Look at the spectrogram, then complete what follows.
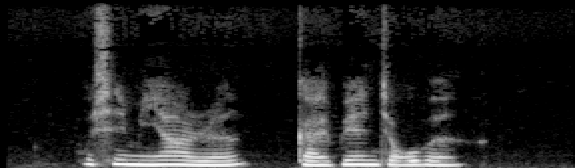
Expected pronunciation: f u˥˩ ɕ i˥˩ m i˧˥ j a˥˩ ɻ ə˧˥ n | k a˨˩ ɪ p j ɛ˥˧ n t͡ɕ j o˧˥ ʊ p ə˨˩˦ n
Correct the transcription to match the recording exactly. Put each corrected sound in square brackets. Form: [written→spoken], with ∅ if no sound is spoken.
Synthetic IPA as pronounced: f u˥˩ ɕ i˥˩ m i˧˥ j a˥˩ ɻ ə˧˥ n | k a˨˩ ɪ p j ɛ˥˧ n t͡ɕ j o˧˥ ʊ p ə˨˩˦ n

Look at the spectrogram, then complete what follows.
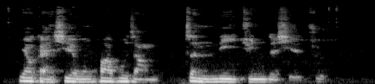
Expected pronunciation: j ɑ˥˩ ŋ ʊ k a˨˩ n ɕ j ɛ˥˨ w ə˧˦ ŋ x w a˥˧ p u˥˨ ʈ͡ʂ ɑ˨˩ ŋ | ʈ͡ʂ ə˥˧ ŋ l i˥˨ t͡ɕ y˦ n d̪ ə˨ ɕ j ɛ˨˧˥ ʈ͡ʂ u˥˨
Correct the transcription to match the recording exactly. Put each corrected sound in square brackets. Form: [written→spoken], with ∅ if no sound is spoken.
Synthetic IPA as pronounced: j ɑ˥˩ [ŋ→∅] ʊ k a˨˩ n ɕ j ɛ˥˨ w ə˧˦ [ŋ→n] x w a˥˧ p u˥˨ ʈ͡ʂ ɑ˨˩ ŋ | ʈ͡ʂ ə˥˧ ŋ l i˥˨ t͡ɕ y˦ n d̪ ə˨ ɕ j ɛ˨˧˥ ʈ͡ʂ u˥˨

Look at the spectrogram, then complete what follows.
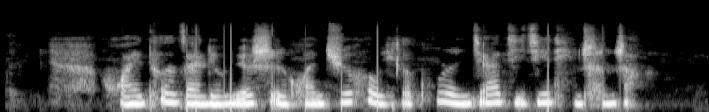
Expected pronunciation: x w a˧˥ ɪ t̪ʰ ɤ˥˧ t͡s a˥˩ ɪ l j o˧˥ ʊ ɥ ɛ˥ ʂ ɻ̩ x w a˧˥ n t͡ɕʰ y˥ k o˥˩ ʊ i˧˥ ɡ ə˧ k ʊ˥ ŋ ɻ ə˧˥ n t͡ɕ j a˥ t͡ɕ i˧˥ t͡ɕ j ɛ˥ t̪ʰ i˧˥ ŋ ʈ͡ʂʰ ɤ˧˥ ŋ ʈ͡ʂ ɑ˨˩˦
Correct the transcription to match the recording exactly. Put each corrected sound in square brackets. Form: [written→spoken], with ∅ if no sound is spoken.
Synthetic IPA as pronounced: x w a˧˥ ɪ t̪ʰ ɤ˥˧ t͡s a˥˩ ɪ l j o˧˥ ʊ ɥ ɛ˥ ʂ ɻ̩ x w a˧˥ n t͡ɕʰ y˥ [k→x] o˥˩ ʊ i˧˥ ɡ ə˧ k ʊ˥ ŋ ɻ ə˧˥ n t͡ɕ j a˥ t͡ɕ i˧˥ t͡ɕ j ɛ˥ t̪ʰ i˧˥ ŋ ʈ͡ʂʰ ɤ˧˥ ŋ ʈ͡ʂ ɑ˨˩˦

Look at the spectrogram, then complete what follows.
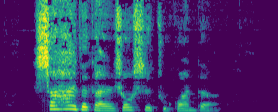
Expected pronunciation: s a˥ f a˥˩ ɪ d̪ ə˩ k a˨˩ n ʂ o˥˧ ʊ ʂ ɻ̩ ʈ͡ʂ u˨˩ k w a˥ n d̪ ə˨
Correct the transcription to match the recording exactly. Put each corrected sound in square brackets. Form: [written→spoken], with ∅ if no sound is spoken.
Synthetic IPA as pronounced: [s→ʂ] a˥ [f→x] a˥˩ ɪ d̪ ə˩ k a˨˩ n ʂ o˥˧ ʊ ʂ ɻ̩ ʈ͡ʂ u˨˩ k w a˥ n d̪ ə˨

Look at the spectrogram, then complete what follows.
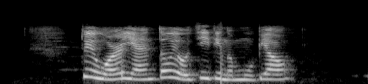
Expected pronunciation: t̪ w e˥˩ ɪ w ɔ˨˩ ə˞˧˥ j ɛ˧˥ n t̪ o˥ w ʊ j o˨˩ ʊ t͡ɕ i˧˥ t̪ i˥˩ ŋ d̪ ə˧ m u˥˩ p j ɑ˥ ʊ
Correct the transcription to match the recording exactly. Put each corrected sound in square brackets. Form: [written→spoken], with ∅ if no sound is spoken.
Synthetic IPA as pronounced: t̪ w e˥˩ ɪ w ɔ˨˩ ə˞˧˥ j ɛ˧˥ n t̪ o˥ [w→∅] ʊ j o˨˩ ʊ t͡ɕ [i˧˥→i˥˧] t̪ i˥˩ ŋ d̪ [ə˧→ə˩] m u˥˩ p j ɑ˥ ʊ

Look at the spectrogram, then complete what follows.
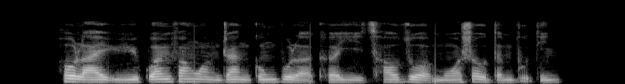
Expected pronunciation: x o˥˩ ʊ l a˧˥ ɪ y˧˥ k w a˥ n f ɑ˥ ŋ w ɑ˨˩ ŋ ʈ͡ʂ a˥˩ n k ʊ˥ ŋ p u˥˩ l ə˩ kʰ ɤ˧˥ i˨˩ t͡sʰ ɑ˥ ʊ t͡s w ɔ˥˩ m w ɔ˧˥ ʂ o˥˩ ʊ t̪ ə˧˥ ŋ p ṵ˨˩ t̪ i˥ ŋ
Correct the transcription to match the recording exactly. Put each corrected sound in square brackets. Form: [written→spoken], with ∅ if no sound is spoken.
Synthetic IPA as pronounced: x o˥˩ ʊ l a˧˥ ɪ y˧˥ k w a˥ n f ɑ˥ ŋ w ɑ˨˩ ŋ ʈ͡ʂ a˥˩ n k ʊ˥ ŋ p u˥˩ l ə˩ kʰ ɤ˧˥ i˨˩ t͡sʰ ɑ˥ ʊ t͡s w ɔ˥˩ m w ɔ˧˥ ʂ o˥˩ ʊ t̪ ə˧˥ ŋ p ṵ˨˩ t̪ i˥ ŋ

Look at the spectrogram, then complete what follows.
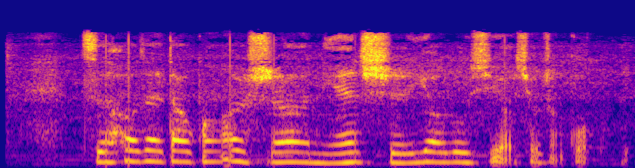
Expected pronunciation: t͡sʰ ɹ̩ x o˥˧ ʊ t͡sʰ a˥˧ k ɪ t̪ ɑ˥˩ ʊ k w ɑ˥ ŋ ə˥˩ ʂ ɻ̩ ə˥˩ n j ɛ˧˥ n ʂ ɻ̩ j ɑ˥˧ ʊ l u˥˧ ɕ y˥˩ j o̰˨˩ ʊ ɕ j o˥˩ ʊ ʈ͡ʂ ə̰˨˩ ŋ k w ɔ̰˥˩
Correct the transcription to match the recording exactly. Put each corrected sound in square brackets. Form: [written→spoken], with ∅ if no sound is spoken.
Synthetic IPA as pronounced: t͡sʰ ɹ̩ x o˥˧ ʊ [t͡sʰ→t͡s] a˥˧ [k→∅] ɪ t̪ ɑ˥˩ ʊ k w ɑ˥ ŋ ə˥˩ ʂ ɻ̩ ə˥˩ n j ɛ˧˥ n ʂ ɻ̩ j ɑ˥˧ ʊ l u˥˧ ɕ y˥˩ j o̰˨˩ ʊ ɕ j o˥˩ ʊ ʈ͡ʂ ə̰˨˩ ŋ k w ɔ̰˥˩

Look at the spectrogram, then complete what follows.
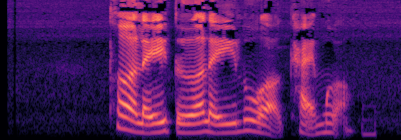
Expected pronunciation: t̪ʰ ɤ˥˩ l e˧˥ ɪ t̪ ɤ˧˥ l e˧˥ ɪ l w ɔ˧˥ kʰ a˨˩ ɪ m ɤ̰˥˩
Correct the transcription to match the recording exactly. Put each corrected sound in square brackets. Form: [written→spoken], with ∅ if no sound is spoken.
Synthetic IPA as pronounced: t̪ʰ ɤ˥˩ l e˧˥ ɪ t̪ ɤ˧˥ l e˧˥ ɪ l w [ɔ˧˥→ɔ˥˩] kʰ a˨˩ ɪ m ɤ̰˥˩

